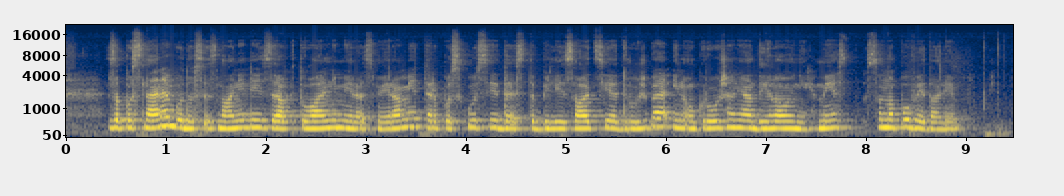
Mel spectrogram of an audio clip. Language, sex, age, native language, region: Slovenian, female, 18-29, Slovenian, Drava region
